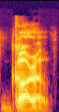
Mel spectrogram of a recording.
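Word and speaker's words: Gaurav: gav yeah hi hello how do you say your name my friend uh it's gorov g o beautiful yeah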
